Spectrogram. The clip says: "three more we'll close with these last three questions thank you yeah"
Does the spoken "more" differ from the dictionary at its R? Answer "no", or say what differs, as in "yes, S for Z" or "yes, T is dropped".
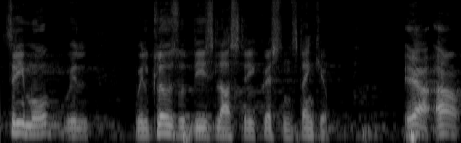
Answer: yes, L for R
